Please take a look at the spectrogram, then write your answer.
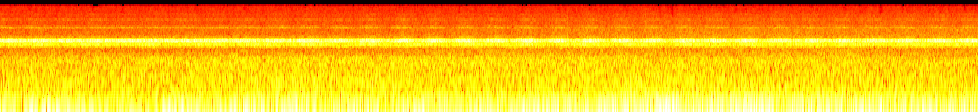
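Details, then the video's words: Shrill continuous cricket chirp at one fixed high pitch, pulsing quickly and evenly throughout, accompanied by a more noticeable low rumbling background noise than usual. "Świerszcz. Dźwięki relaksacyjne"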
